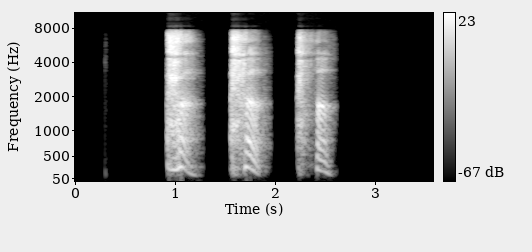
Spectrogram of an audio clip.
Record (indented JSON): {
  "three_cough_length": "3.6 s",
  "three_cough_amplitude": 32488,
  "three_cough_signal_mean_std_ratio": 0.35,
  "survey_phase": "alpha (2021-03-01 to 2021-08-12)",
  "age": "45-64",
  "gender": "Female",
  "wearing_mask": "No",
  "symptom_none": true,
  "smoker_status": "Never smoked",
  "respiratory_condition_asthma": false,
  "respiratory_condition_other": false,
  "recruitment_source": "REACT",
  "submission_delay": "2 days",
  "covid_test_result": "Negative",
  "covid_test_method": "RT-qPCR"
}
